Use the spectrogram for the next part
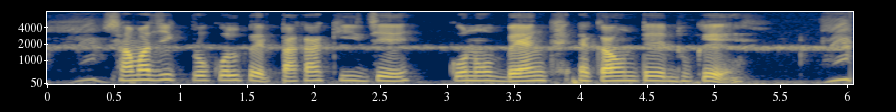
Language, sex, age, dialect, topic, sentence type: Bengali, male, 25-30, Rajbangshi, banking, question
